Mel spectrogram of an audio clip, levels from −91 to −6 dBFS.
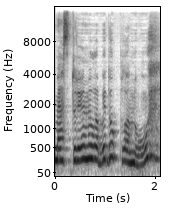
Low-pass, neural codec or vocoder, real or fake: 14.4 kHz; vocoder, 44.1 kHz, 128 mel bands, Pupu-Vocoder; fake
